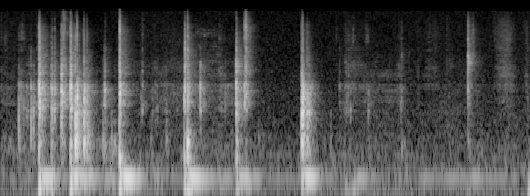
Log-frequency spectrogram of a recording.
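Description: AA batteries being pulled out of the plastic battery compartment of an automatic insect sprayer: a series of sharp, irregular clicks and knocks of battery against plastic.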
